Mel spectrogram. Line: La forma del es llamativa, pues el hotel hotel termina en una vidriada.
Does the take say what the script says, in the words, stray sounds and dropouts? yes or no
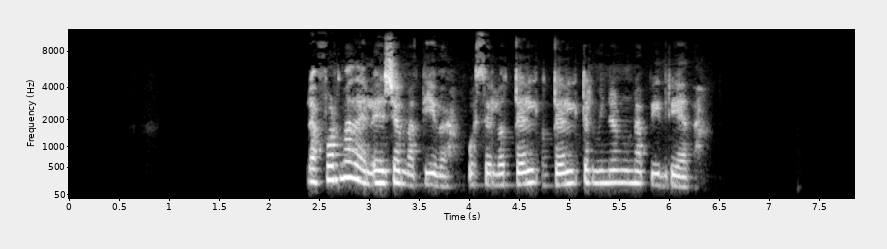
yes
